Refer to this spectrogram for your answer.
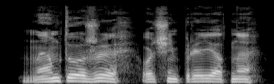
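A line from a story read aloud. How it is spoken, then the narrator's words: Through gritted teeth. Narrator (Russian): процедил Грюнвальд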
